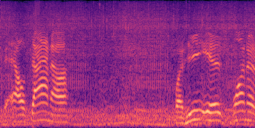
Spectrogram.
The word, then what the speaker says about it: Aldana: I believe that is Dave Alana. Now he pronounces his name Dave Aldana.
